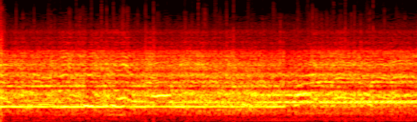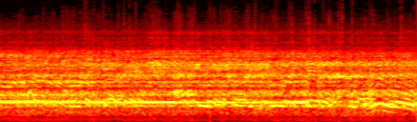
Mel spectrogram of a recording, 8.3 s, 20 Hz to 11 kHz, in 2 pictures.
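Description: President HR2510 radio's speaker playing received 27 MHz band signal: a loud, steady rush of static with steady heterodyne whistles from overlapping carriers, one whistle giving way to a slightly higher one about three seconds in.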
